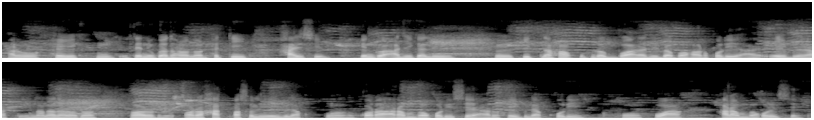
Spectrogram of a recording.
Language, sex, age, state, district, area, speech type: Assamese, male, 30-45, Assam, Morigaon, rural, spontaneous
